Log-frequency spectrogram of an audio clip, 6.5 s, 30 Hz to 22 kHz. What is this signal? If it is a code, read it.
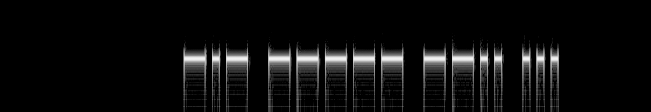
Morse code, heard as a keyed tone, about 17 wpm, 700 Hz. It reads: K0ZS
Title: USA Call Signs - 4 Characters - Repeated 2x - 17wpm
